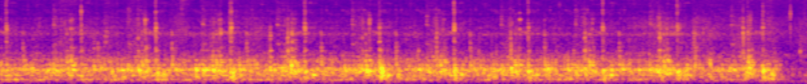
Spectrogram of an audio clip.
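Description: A sewing machine stitches the seam of a Luna Lapin toy's body and limbs, a quiet, fast mechanical whirr with rhythmic ticking that runs steadily and stops just before the end.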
